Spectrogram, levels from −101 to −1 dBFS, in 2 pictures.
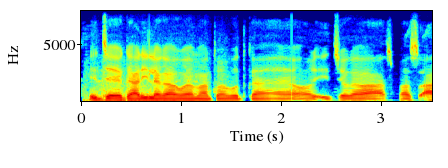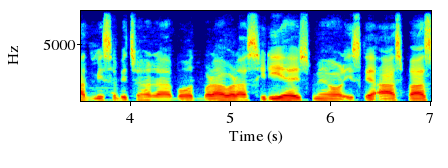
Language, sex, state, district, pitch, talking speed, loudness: Hindi, male, Bihar, Muzaffarpur, 125 Hz, 255 wpm, -15 LUFS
